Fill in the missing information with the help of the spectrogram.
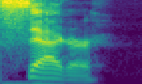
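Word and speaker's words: Saagar: I don't know how you pronounce it. – it's Sagar.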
